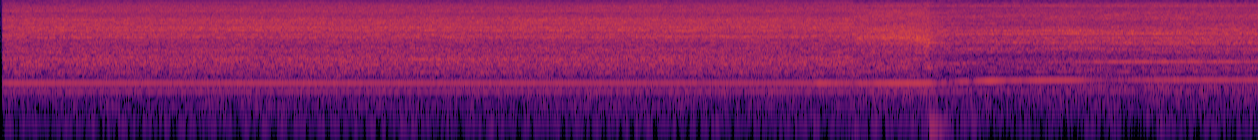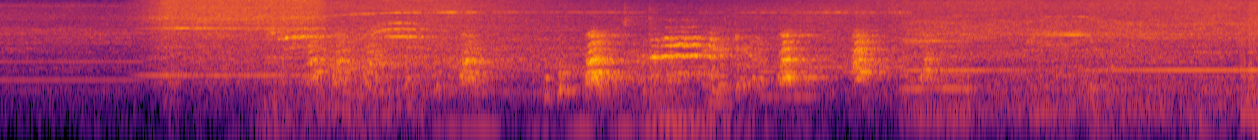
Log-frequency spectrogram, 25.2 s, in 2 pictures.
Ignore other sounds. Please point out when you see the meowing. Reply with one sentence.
You can hear the meowing from 15.2 to 16.9 s.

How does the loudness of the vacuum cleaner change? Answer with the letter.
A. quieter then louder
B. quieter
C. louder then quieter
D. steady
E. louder
E.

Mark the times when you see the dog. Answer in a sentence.
The dog can be heard from 15.6 to 22.0 s.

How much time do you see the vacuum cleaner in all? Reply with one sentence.
The vacuum cleaner can be heard for 25 seconds in total.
